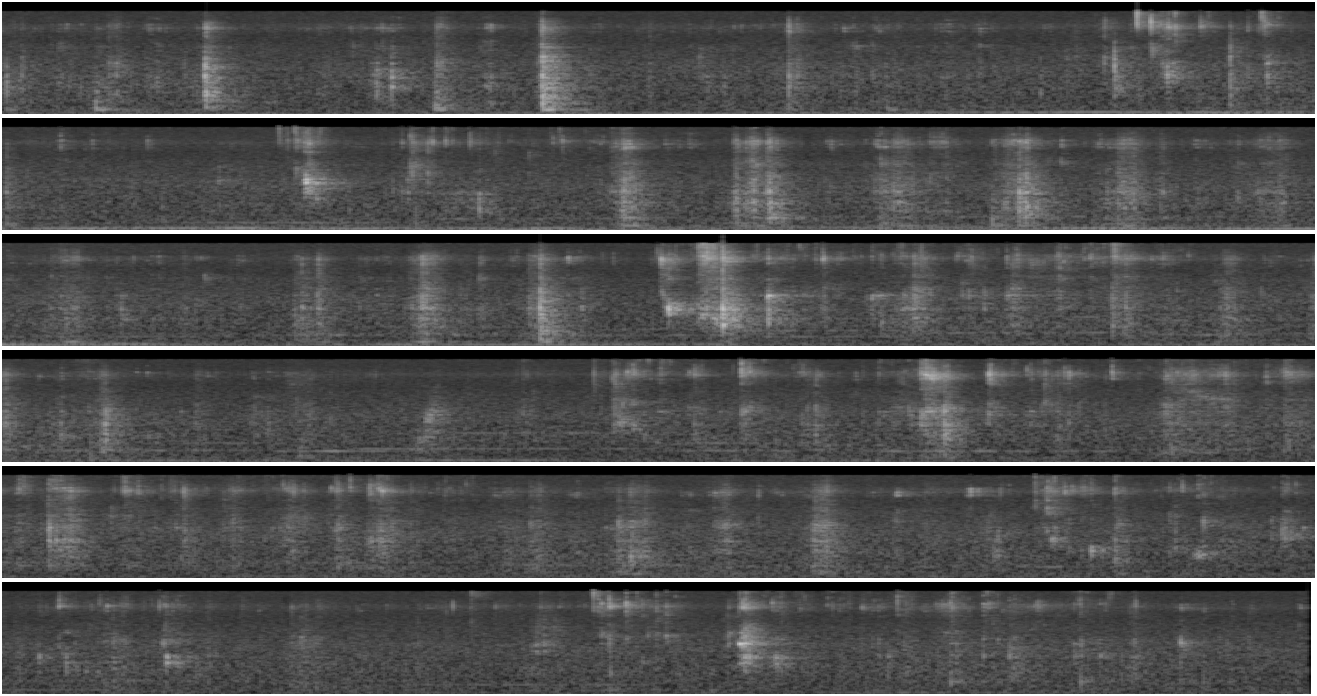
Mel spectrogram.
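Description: Close-miked chewing and mouth sounds of eating saucy boneless chicken feet: irregular wet smacks and sticky clicks, with a few sharper clicks of chopsticks against the plate.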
